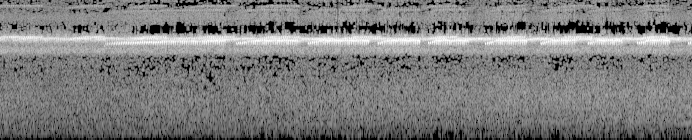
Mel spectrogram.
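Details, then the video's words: Shrill insect trill held at a high pitch, pulsing in short beats about four times a second, growing slightly louder after the first few seconds, with fainter higher overtones; a relaxing nature-sound backdrop. "Sound · Nature Sound of nature sounds scenery L · insect"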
